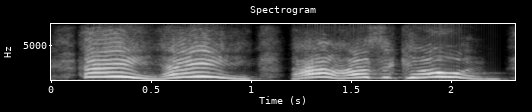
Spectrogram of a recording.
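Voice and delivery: high squeaky cartoon mouse; high-pitched, loud cartoon greeting; Mickey Mouse voice. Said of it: "Like he talks like Mickey Mouse".

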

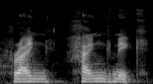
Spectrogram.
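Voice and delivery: "Rangnick" slow, with a Spanish-sounding R; halting try at "Rangnick", landing nearer Spanish; Spanish-sounding attempt. Shown as a demonstration. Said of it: "that sounds more Spanish".

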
